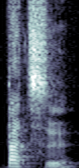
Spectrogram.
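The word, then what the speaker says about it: 立つ: here it's funny because if you stress the first character Tatsu it means to stand but if you reverse the stress then you put it on the second one it means the dragon actually one way of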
